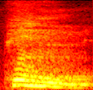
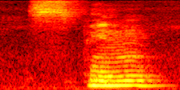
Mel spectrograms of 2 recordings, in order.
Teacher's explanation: we have aspiration and additional air is let out with force forcefully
